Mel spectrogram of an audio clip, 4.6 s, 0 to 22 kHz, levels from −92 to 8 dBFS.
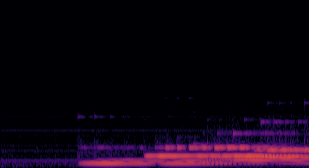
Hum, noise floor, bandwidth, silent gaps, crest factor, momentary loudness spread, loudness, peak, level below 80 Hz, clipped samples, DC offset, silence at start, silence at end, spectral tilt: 60 Hz at -75 dBFS; -74 dBFS; 1.9 kHz; none; 12 dB; 10 LU; -40 LUFS; -28 dBFS; -84 dBFS; under 0.1%; under 0.1%; 1.15 s; 0 s; -12.5 dB/octave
